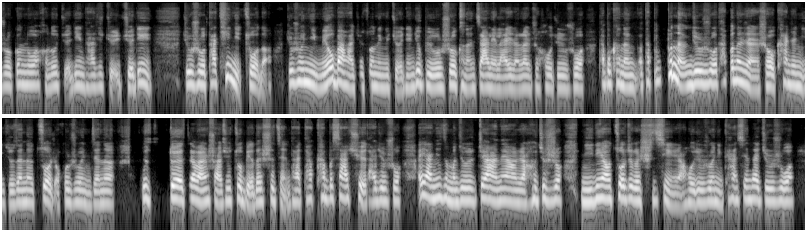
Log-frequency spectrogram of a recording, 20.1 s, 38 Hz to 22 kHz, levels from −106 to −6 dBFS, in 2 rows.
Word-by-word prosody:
说 185 -1 -3
更 210 +2 -4
多 200 0 -2
很 170 - -11
多 185 +2 -3
决 - - -10
定， 190 -1 -5
她 175 0 -7
就 185 - -9
决 - - -9
决 175 - -2
定。 220 -3 -2 0.4
就 210 - +1
是 - - -6
说 205 -2 +2
她 220 - 0
替 315 - 0
你 230 -9 +2
做 185 -4 +1
的， - - -6 0.2
就 225 - 0
说 245 +1 +2
你 220 -5 +4
没 175 +1 -2
有 255 +6 +7
办 250 -5 +7
法 165 - -1
去 180 +2 -12
做 195 +2 -4
那 180 -2 -2
个 170 - -5
决 145 -3 -7
定， 175 +1 -6
就 225 - +2
比 195 -2 -3
如 175 0 +1
说 200 +3 +1
可 195 - -7
能 165 0 -7
家 175 - +2
里 170 -2 -2
来 160 0 -1
人 155 -1 -3
了 170 0 -2
之 170 - -12
后， 175 +1 -6
就 170 -1 -5
是 165 - -6
说 165 0 -2 0.2
她 - - -4
不 215 - 0
可 215 - -2
能， 175 -3 0
她 240 - -4
不 245 - -7
不 385 - +6
能 200 - +5
就 220 +1 +6
是 215 - +1
说 215 -1 +3
她 225 +3 -11
不 255 - +2
能 255 -2 +5
忍 155 -7 +1
受， 185 +3 +2
看 220 +5 -4
着 200 - 0
你 180 -4 -3
就 170 0 -5
在 185 +1 0
那 185 -1 -1
坐 200 +3 +1
着， - - -8
或 195 - -3
者 - - -5
说 185 0 -3
你 160 - -7
在 170 - -3
那 175 0 -2 0.7
对， 225 -3 +7
在 225 +3 +3
玩 190 0 +4
耍 190 -4 0
去 205 +2 -3
做 225 +2 +1
别 150 -5 -1
的 190 - +1
事 205 +1 -4
情。 185 - -9
她 190 0 -1
她 215 +4 -7
看 250 +3 -4
不 230 - -2
下 225 +1 +2
去， 200 - -1
她 195 - -4
就 200 0 -2
说， 200 0 -4 0.2
哎 260 - +2
呀， 255 -3 +7
你 235 +2 +2
怎 235 -2 0
么 190 -1 +1
就 205 0 +1
这 235 +5 0
样， 210 -4 +6
那 205 - -1
样， 195 -2 +3
然 175 -1 +2
后 215 - -3
就 230 - -2
是 195 - -5
说， 215 -1 0 0.2
你 190 0 +1
一 - - +1
定 230 - +3
要 225 -1 +8
做 230 +1 +3
这 230 - 0
个 200 - +4
事 200 +2 -8
情， 200 -6 -4
然 - - -3
后 180 0 -1
就 185 - -1
是 185 - -3
说 195 - -1
你 190 -3 -3
看 215 +2 -6
现 220 +1 -4
在 220 -2 +3
就 200 0 -3
是 200 - 0
说， 195 -1 -1
195 Hz, 400 characters per minute, -21 LUFS, 180-220 Hz, 0.7 s, 要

